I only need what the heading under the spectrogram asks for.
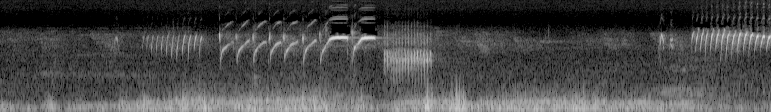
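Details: Canary singing a song meant for training young canaries: a varied run of a rapid trill, then a series of descending whistled sweeps, a short buzzy rattle, and a fast rolling trill at the end, over a low rumble.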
